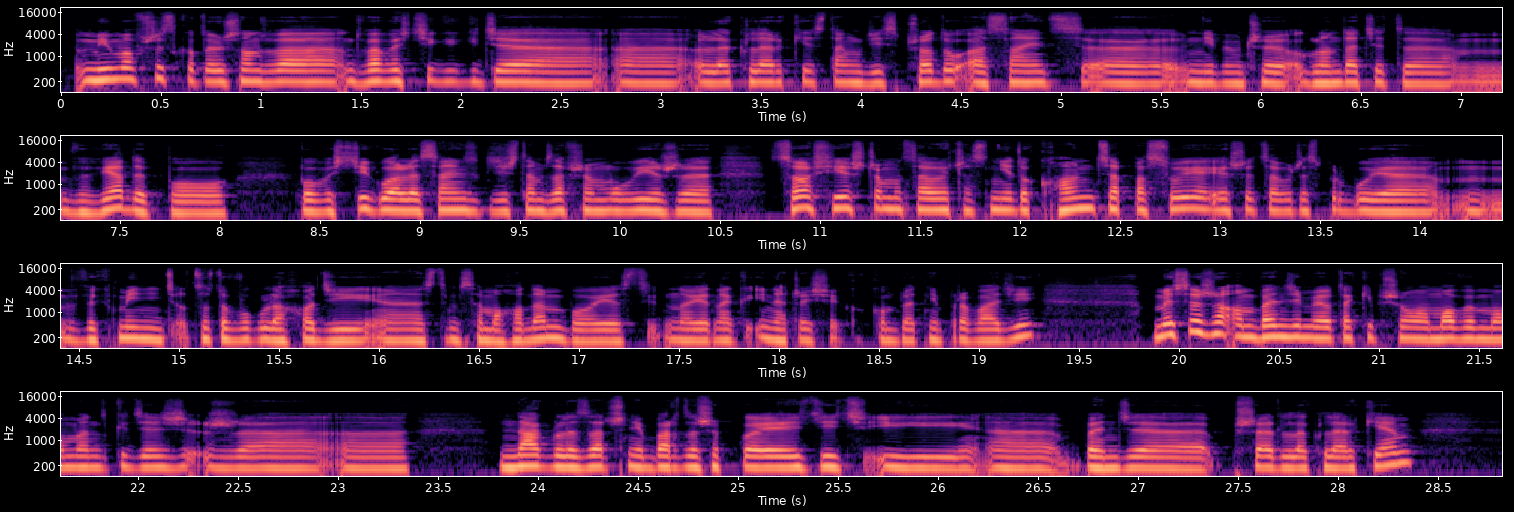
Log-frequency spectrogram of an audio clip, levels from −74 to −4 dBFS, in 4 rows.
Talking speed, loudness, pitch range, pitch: 175 wpm, -25 LUFS, 175-195 Hz, 185 Hz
